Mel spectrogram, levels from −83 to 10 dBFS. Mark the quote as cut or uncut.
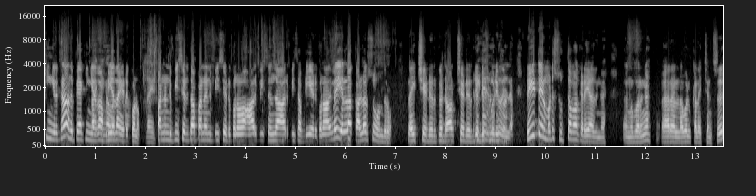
uncut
